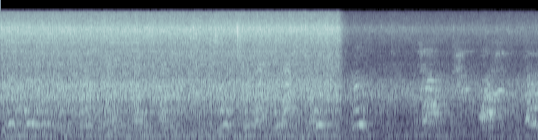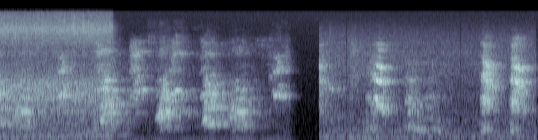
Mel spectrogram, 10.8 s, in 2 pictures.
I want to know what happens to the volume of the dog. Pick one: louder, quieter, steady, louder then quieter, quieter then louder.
steady.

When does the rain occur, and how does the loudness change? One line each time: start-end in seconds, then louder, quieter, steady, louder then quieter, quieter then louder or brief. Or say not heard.
0.0-6.5 quieter.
